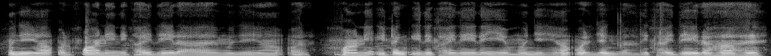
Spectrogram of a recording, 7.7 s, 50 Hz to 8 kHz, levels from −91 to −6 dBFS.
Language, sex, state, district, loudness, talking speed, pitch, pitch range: Hindi, male, Chhattisgarh, Korba, -26 LUFS, 200 wpm, 170 Hz, 170-175 Hz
